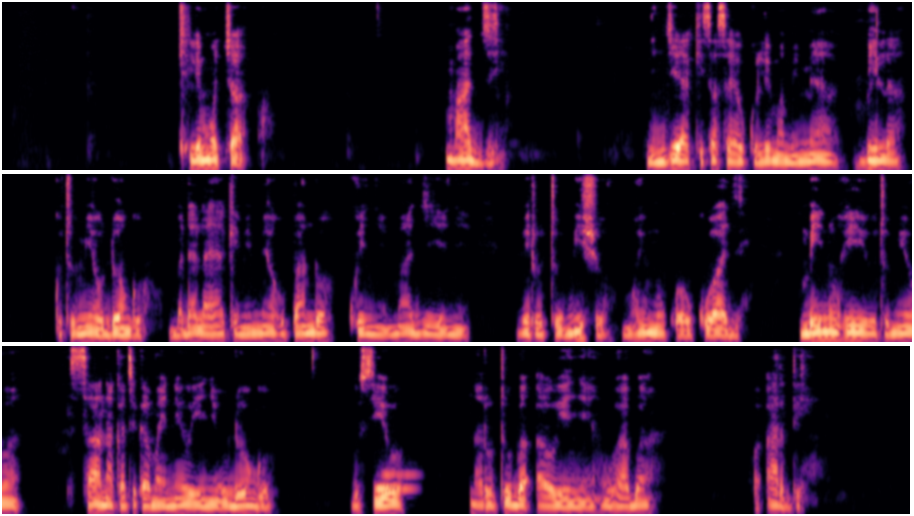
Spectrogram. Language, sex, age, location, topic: Swahili, male, 18-24, Nairobi, agriculture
